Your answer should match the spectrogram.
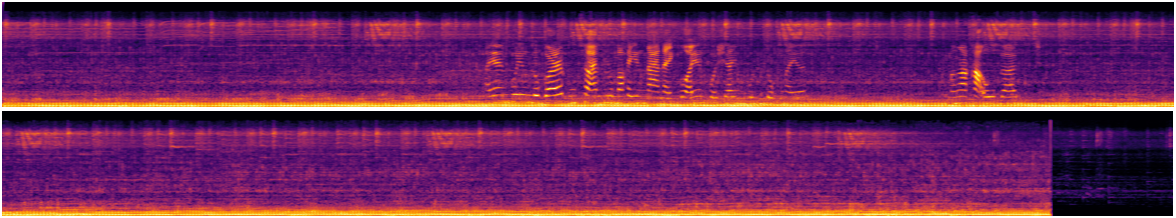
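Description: Motorized outrigger boat (bangka) engine running steadily under way, a loud low drone. Voices call out briefly over it a few seconds in and again a little later, and the engine sound cuts off suddenly near the end.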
